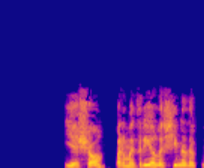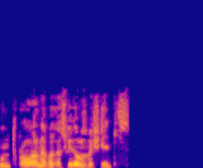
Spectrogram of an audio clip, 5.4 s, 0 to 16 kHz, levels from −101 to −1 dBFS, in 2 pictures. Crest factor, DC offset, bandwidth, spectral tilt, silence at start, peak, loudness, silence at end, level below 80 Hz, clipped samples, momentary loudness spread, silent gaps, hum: 18 dB; under 0.1%; 7.6 kHz; -4.5 dB/octave; 0.9 s; -2 dBFS; -18 LUFS; 1 s; -62 dBFS; under 0.1%; 15 LU; 1.46-1.55 s, 2.63-2.67 s; none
